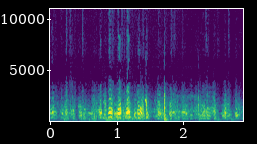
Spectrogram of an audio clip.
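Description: A hybrid Araucana Rhode Island Red rooster makes a steady stream of throaty clucks and chattering calls for a few seconds, with no one speaking.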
